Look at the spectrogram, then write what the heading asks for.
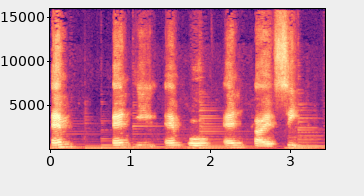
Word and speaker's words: mnemonic: is also known as nemonic these are the commands of assembly language m n e m o n i c this m is silent mnemonic all right and this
